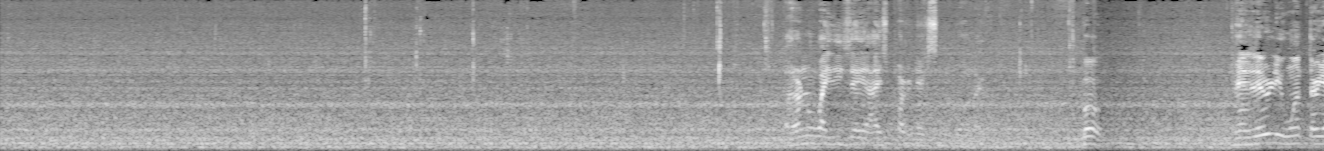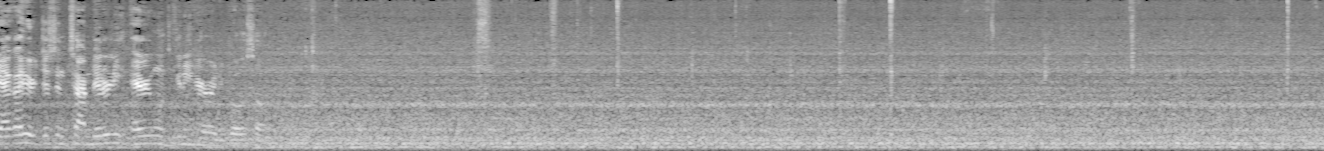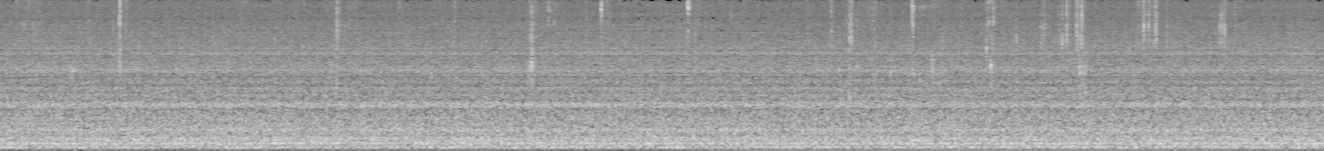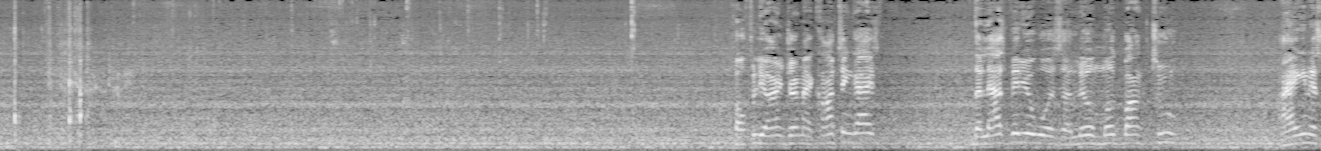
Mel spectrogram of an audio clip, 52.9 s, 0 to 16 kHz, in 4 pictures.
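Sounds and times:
air-conditioning blower: 0.0s - 52.9s
vehicle engine idling: 0.0s - 52.9s.

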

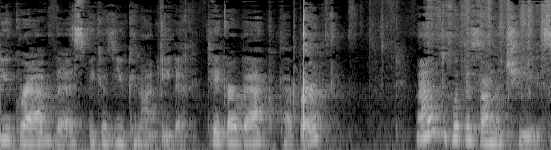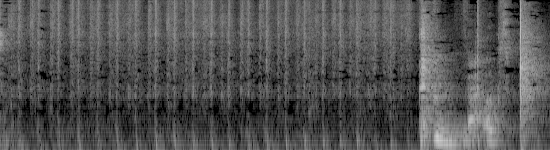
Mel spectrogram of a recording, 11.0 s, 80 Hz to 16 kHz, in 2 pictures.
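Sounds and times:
spice shaker rattling: 4.2s - 9.7s.

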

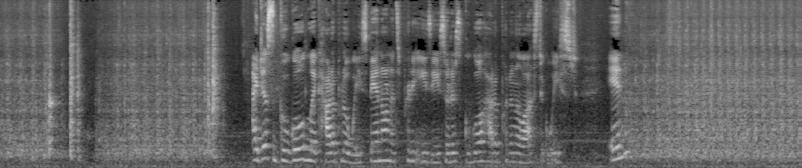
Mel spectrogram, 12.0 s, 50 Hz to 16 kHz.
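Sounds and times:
sewing machine stitching: 1.5s - 3.3s, 9.5s - 12.0s.

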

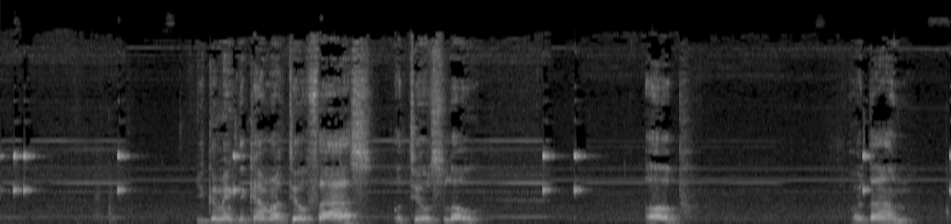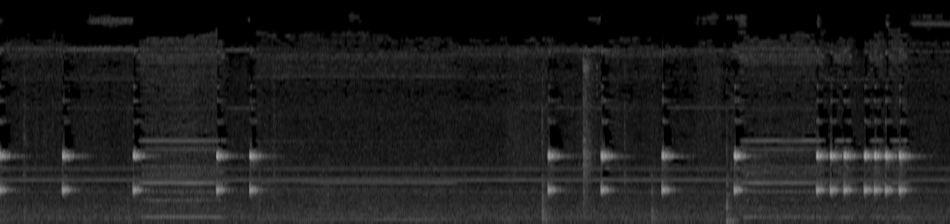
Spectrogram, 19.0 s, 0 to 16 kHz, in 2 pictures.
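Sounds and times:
electronic key beeps: 15.0s - 18.7s.

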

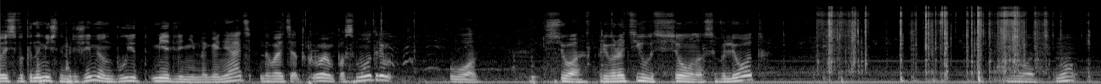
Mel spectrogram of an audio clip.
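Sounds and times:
fridge-freezer low hum: 0.0s - 11.0s
plastic wrappers crinkling: 8.2s - 10.7s.

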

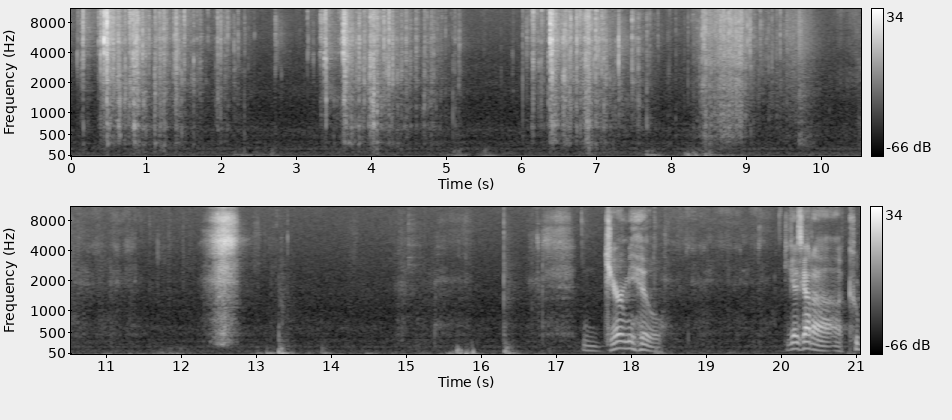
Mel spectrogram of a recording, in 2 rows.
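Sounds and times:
foil wrapper crinkling and tearing: 0.0s - 5.3s, 6.0s - 9.9s.

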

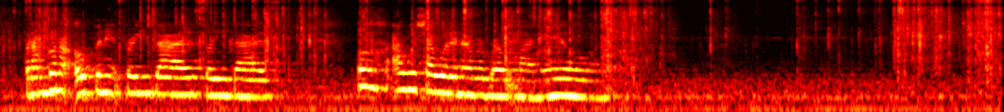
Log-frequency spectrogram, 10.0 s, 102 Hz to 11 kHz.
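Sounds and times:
fingernails tapping plastic packet: 0.0s - 10.0s.

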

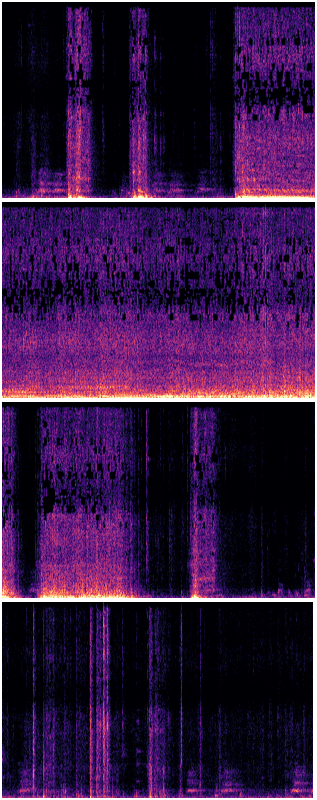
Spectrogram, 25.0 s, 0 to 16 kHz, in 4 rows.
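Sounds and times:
power drill drilling into door: 1.3s - 1.9s, 4.6s - 15.3s, 16.2s - 17.0s.

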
